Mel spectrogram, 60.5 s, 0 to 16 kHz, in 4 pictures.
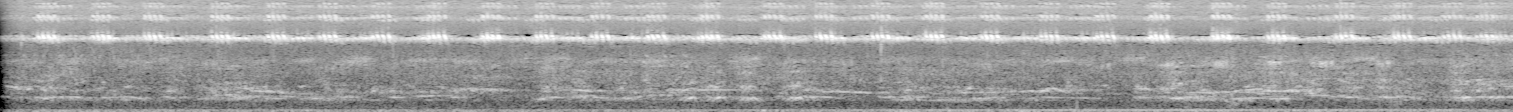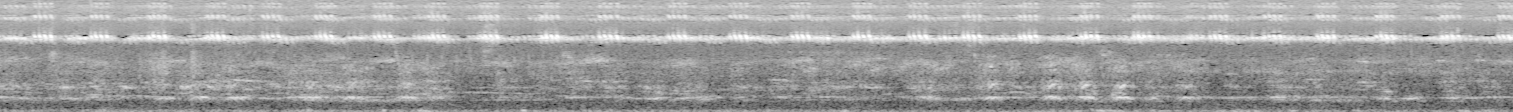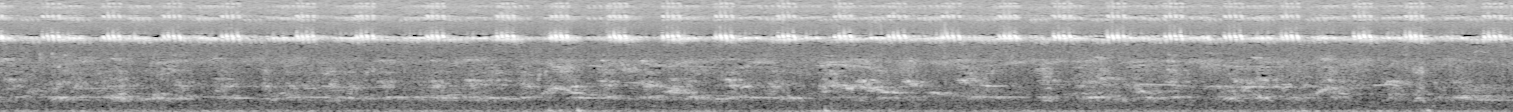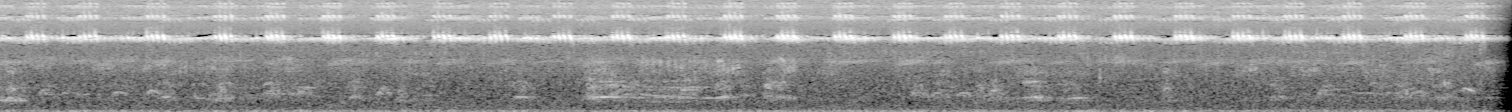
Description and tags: lots of crickets and distant hunter-dogs, during a quiet night in France, Gers.Recorded with MS schoeps microphone through SQN4S mixer on a Fostex PD4. decoded in protools
night, crickets, ambiance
